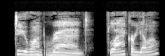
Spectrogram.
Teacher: Intonation will rise on the first choice or all the choices before the last one and down for the final option to indicate end of the choices.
